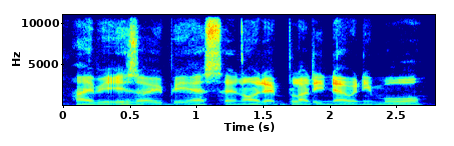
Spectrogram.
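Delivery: low, quiet resigned sigh; sigh, then give up softly; weary, low and defeated. Real, not acted. Giving up on technical trouble.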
